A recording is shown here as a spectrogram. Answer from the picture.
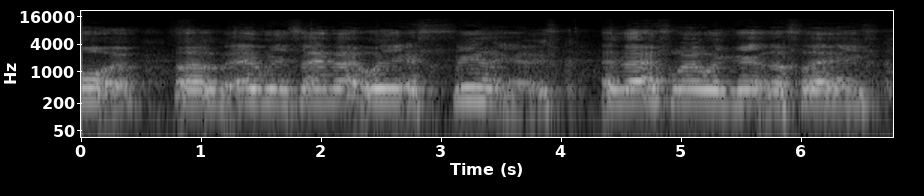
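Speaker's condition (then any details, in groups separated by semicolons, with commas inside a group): Speech impairment after birth surgery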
